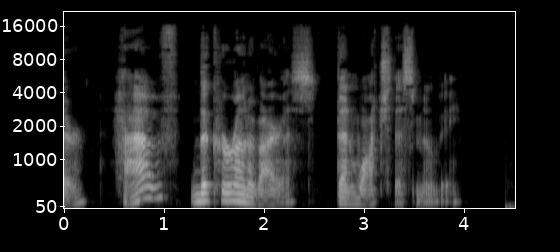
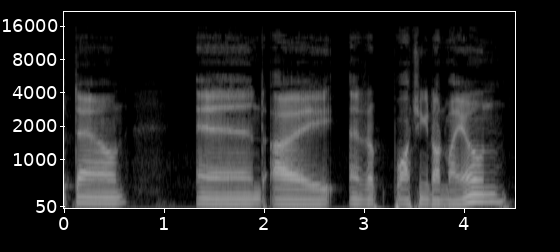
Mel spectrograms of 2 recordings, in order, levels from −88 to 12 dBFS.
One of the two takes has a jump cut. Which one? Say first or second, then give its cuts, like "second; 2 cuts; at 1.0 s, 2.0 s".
second; 1 cut; at 2.8 s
